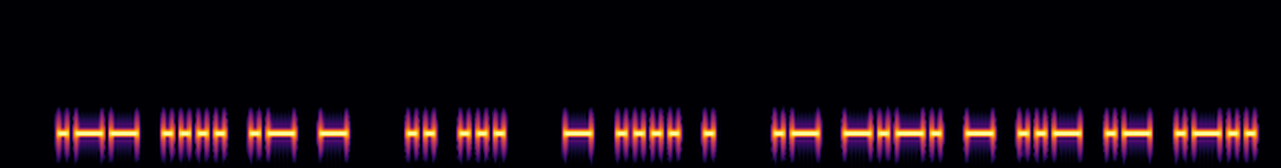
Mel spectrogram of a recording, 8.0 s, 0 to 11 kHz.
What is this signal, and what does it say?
Morse code, heard as a keyed tone, about 21 wpm, 700 Hz. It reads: WHAT IS THE ACTUAL
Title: Sentences from Top 1000 Words - Review Part 5 - 22wpm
